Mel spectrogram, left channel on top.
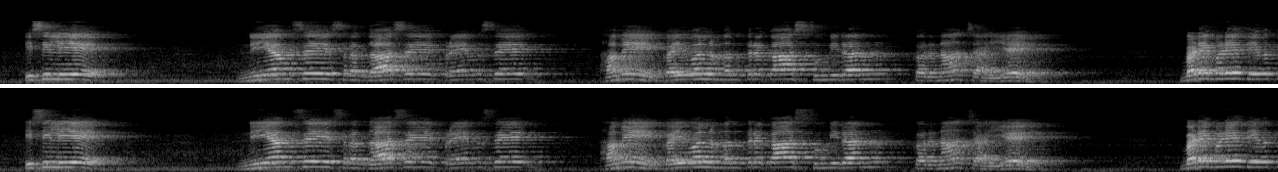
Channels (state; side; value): normal; both; correlation 0.63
